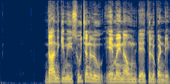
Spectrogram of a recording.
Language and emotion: Telugu, neutral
